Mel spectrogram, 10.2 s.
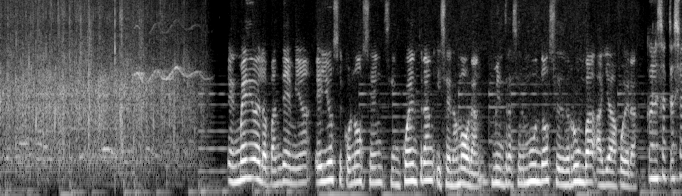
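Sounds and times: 
applause from balconies: 0.0s - 3.1s
speech: 3.4s - 10.2s.

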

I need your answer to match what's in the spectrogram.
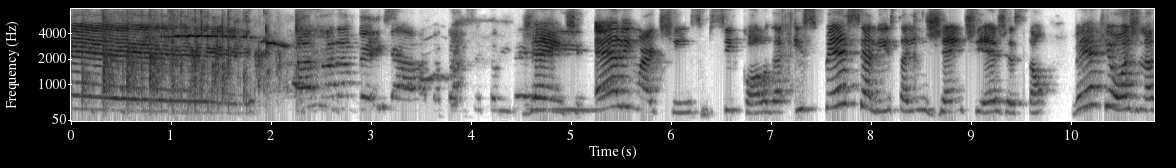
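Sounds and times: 
people clapping in applause: 0.0s - 2.8s
speech: 4.6s - 10.8s.

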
